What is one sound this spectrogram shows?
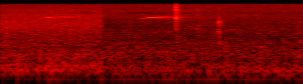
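A monkey chews food with soft crunches.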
